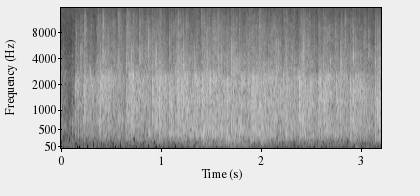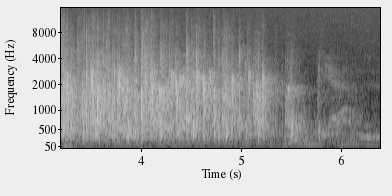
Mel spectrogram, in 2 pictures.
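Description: Audience applauding, a dense run of many hands clapping that starts at once and dies away about five and a half seconds in.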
